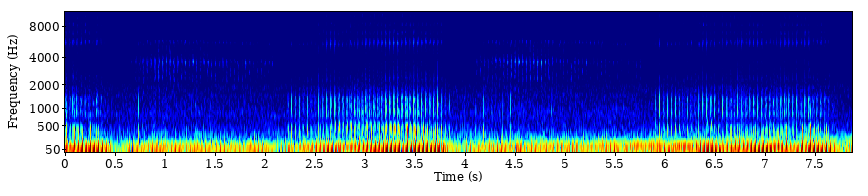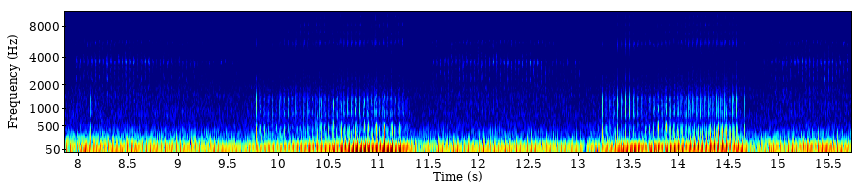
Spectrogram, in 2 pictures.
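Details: Sleepy domestic cat near an open, sunny window purring continuously; low vibrating rumble pulsing between stronger and softer phases roughly every two seconds, about eight breath cycles in all.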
